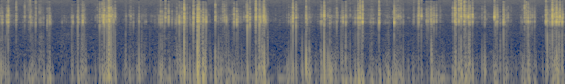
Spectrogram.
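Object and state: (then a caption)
Plastic Christmas ornament. Long acrylic nails tap and scratch a small hollow gold Christmas ornament ball, probably plastic, with a faceted, studded surface and a gold cap, held in both hands. A quiet, steady stream of quick, dry clicks and scratchy rattles follows, each with a soft low knock and a bright, crisp edge that dies away almost at once.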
